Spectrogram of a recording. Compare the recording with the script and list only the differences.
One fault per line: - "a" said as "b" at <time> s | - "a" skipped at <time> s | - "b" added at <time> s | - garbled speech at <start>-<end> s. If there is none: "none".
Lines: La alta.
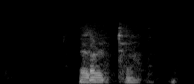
none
